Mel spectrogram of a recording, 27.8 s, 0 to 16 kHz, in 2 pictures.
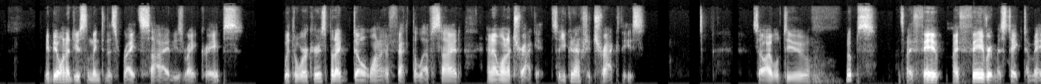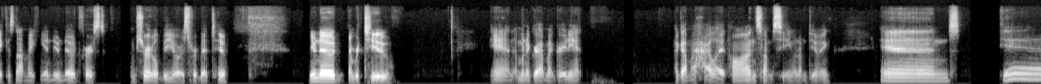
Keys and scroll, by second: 12.0 z, 15.7 alt+s.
